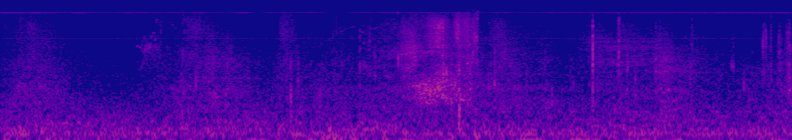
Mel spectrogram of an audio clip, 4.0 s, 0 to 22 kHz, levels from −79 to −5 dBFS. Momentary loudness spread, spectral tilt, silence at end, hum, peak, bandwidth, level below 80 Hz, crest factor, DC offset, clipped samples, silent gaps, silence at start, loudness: 11 LU; -2 dB/octave; 0 s; none; -22 dBFS; 17 kHz; -64 dBFS; 26 dB; under 0.1%; under 0.1%; none; 0 s; -47 LUFS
